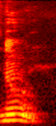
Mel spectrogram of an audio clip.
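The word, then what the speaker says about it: نون: So noon, after that, the makhraj of the pronunciation of noon, this is noon. Noon. Noon. Noon. Tongue tip touches gum line.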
